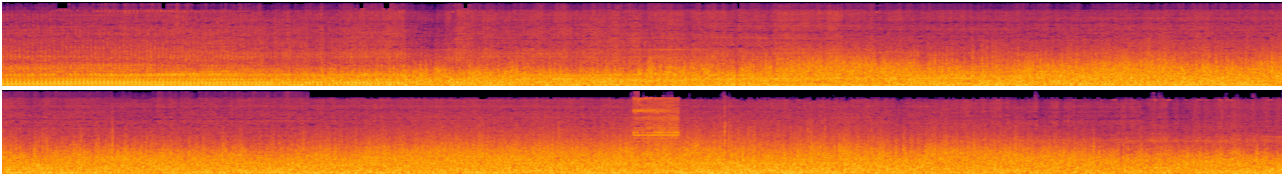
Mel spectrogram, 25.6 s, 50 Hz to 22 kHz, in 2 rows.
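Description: A TVS XL 100 Heavy Duty BS6 2020 moped ridden at full throttle, its small engine droning continuously under heavy wind buffeting on the microphone for the whole ride, close and loud, with no talk.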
